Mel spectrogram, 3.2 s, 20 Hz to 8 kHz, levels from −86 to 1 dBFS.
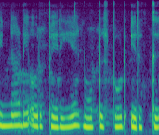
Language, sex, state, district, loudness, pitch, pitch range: Tamil, female, Tamil Nadu, Nilgiris, -14 LUFS, 215 Hz, 205-230 Hz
